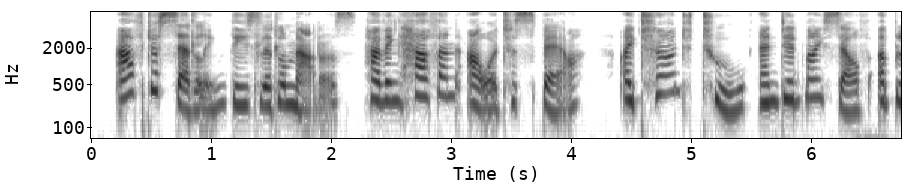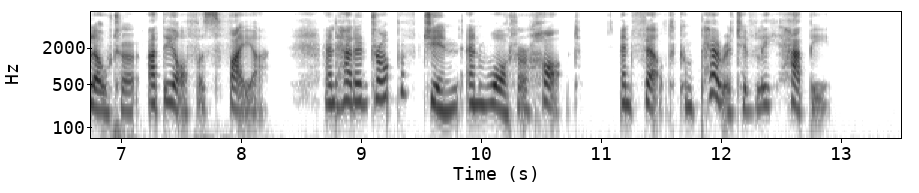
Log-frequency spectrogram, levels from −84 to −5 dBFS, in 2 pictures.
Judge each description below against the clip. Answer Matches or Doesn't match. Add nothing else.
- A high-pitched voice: Matches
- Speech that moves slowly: Doesn't match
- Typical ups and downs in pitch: Matches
